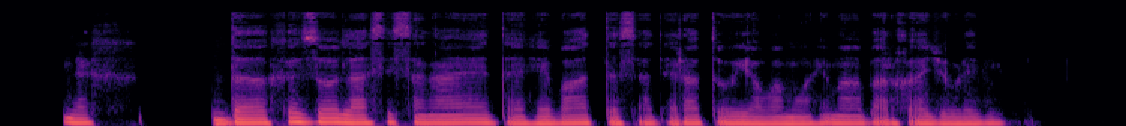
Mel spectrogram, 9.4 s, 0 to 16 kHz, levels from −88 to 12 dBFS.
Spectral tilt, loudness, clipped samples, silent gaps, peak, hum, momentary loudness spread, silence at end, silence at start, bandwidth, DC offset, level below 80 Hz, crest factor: -7.5 dB/octave; -29 LUFS; under 0.1%; 1.27-1.73 s; -14 dBFS; none; 8 LU; 1 s; 0.55 s; 11 kHz; under 0.1%; -42 dBFS; 14 dB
